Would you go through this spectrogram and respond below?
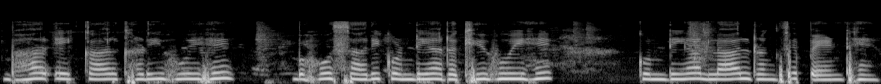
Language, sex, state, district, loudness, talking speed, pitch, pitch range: Hindi, male, Madhya Pradesh, Bhopal, -16 LUFS, 120 wpm, 245 Hz, 235-255 Hz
